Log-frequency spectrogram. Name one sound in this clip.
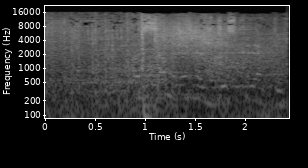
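A large crystal explodes and shatters with a deep boom.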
